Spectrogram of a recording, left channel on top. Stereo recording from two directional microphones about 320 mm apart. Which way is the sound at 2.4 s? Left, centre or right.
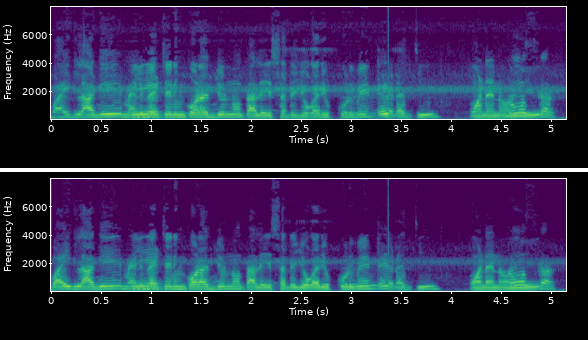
Right.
